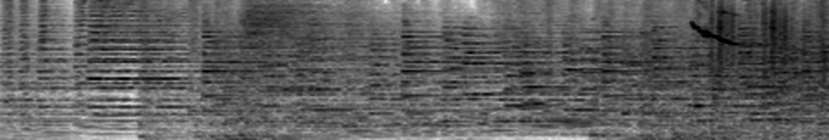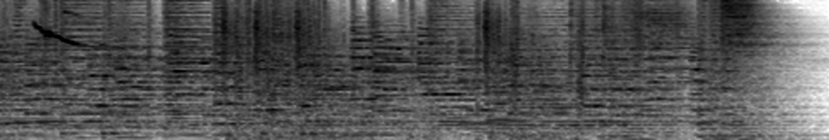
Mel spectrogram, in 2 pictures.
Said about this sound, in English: Hey, Vac, could you ring the doorbell? I've got my hands full with this basket of pizza muffins. Oh, my! I love ringing doorbells!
